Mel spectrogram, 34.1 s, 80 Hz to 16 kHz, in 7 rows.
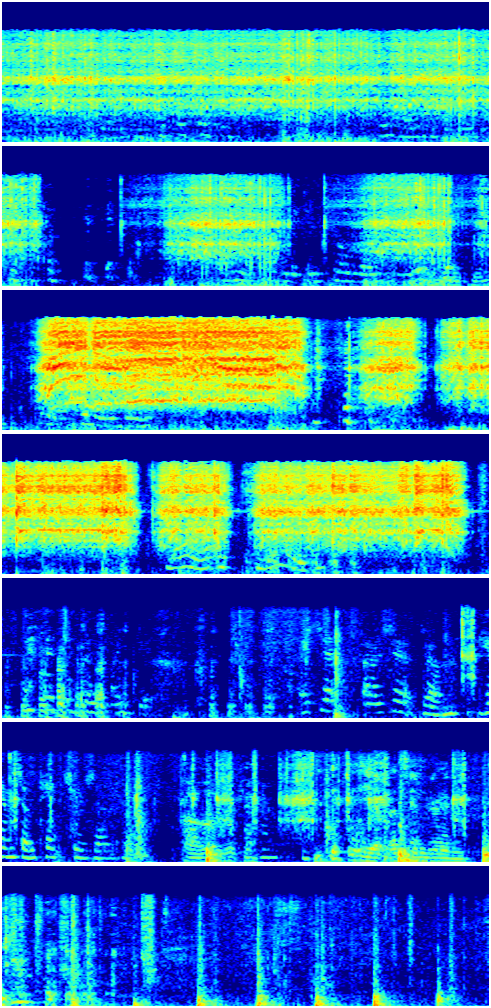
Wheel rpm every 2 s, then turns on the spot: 50, 50, 20, 20, 30, 190, 70, 230, 130, 120, 0, 0, 0, 10, 0, 0, 0.
0-10 12-14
